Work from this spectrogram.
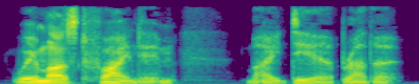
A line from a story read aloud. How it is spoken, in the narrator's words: he said quietly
